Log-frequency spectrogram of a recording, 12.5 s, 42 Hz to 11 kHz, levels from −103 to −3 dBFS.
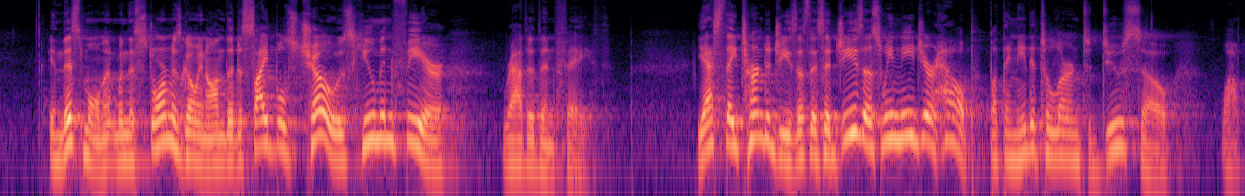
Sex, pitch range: male, 90-115 Hz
